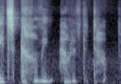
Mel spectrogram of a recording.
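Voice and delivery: hushed, weepy, breathy, tearful crying speech. Retelling a crying stranger's complaint: imitating someone crying. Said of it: "she started crying".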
